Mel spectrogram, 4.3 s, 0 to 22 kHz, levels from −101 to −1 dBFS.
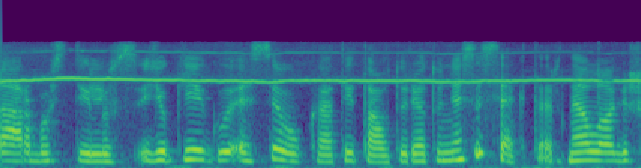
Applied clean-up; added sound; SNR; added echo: none; Hiss / Alarm; 5 dB; none.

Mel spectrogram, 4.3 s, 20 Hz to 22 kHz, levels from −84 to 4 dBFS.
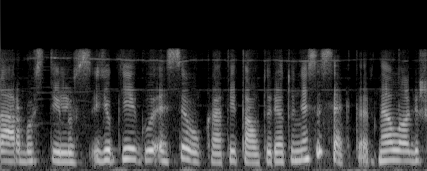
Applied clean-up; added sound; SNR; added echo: neural separator model SepFormer DNS4.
